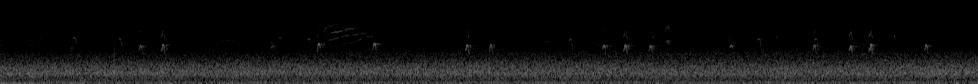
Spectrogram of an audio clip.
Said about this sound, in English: Here's a crossbill.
